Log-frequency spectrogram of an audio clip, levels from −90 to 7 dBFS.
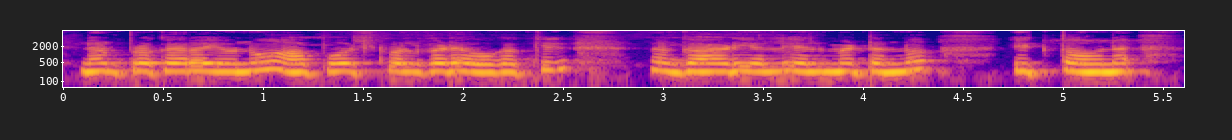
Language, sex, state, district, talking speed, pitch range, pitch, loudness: Kannada, male, Karnataka, Bangalore, 120 wpm, 230-240 Hz, 235 Hz, -14 LUFS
